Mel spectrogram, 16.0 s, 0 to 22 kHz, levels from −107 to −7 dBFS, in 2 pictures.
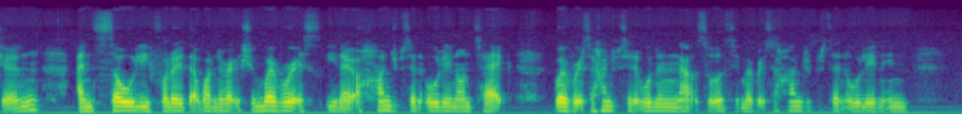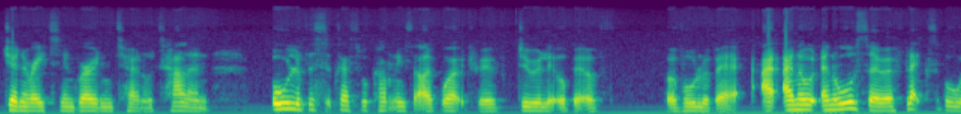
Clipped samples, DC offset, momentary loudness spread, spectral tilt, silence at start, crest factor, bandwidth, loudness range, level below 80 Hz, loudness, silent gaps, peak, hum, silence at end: under 0.1%; under 0.1%; 14 LU; -8 dB/octave; 0 s; 20 dB; 9.8 kHz; 6 LU; -50 dBFS; -21 LUFS; none; 0 dBFS; none; 0 s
